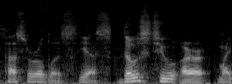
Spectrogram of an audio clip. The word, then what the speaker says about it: Paso Robles: But the other one in California is, my wife's going to kill me because I can never say it right, Paso Robles? Paso Robles, yes.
